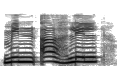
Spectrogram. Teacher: नून साकिन के बाद हुरूफ़े हलक़ी आया है, हम यहाँ पर नून को ज़ाहिर करके पढ़ेंगे। यह इज़हार का क़ायदा है यहाँ पर, इसलिए हम नून को ज़ाहिर करके जल्द पढ़ेंगे।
